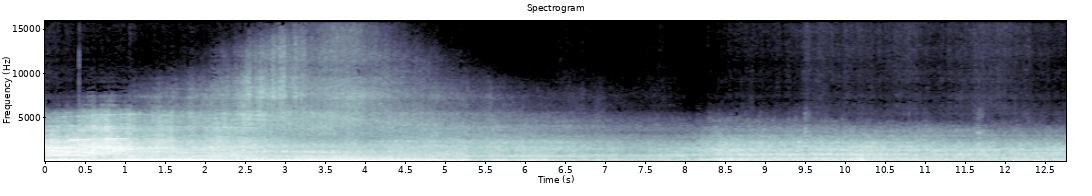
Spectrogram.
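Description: Boeing 787-9 airliner's jet engines passing low overhead on final approach: loud at first, with the engine whine falling in pitch as the plane moves away, then fading.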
